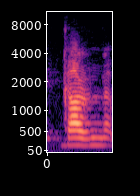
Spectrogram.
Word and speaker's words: Karna: is going to be a South Indian this pronunciation of all the characters in the Mahabharata I don't say karna which I probably should but I say Cardinal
